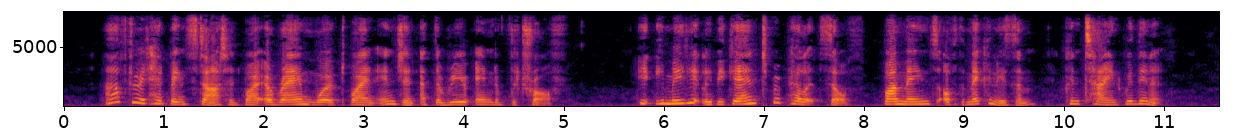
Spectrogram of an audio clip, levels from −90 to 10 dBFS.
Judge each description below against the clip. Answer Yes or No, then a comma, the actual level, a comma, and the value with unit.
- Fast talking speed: No, average, 170 wpm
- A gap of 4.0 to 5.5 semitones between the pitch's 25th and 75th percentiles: Yes, average, 4.7 semitones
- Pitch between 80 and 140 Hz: No, high, 210 Hz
